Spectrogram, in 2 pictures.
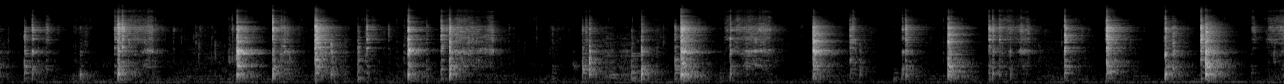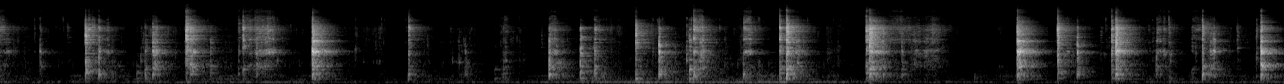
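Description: A chicken neck dish with fenugreek leaves being mixed thoroughly with utensils, with repeated close scraping and clinking strokes in an uneven rhythm against the pan, broken by brief pauses and no talk.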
